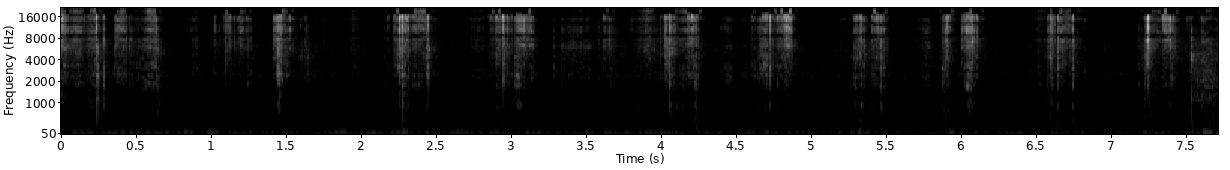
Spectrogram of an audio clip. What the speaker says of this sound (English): Just going to go snip, snip, snip.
